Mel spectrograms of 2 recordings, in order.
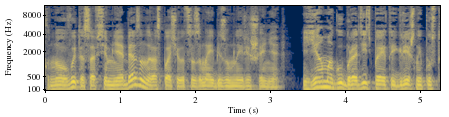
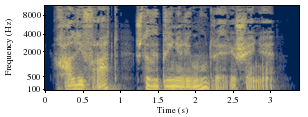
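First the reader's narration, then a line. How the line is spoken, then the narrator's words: Old man whispering. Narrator (Russian): зашептал старик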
